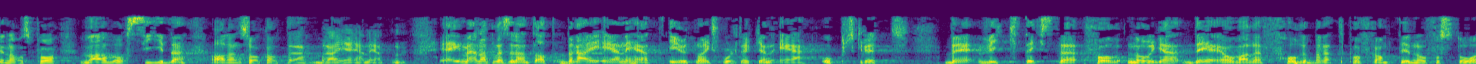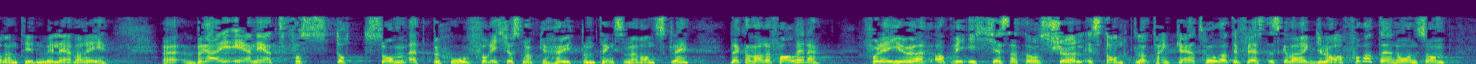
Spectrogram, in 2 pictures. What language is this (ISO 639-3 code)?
nob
